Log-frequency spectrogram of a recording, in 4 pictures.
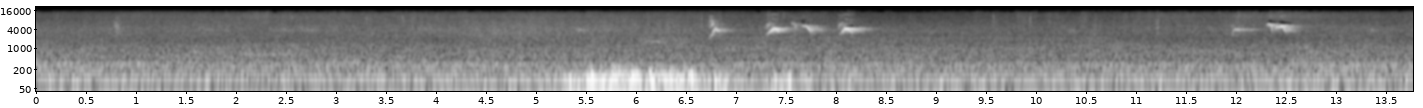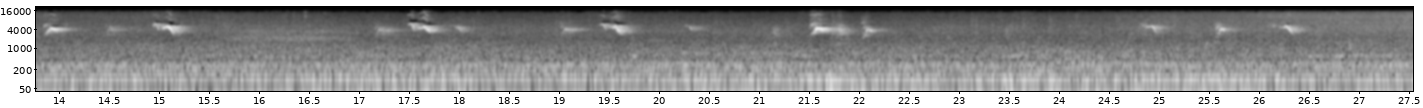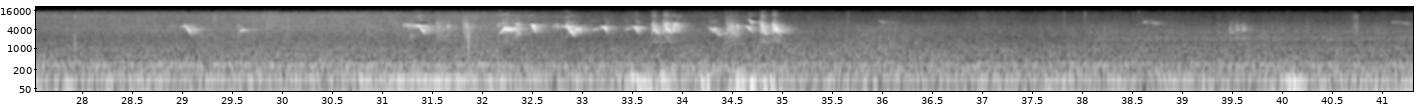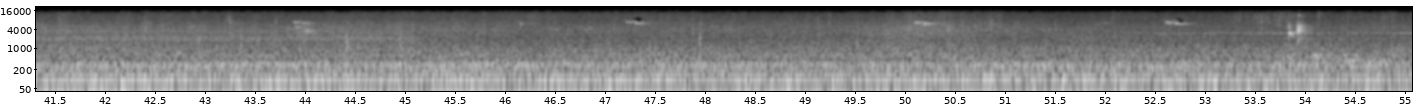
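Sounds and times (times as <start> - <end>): small birds chirping: 11.7 - 16.6, 28.7 - 29.9, 31.1 - 36.4, 50.0 - 54.2.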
